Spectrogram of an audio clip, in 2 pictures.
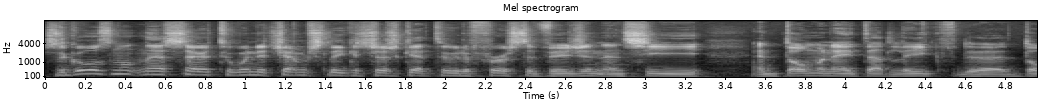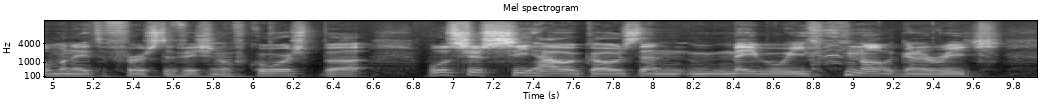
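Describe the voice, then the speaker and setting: With a Dutch accent, a man speaks at a very fast pace and a fairly low pitch. His pitch variation is ordinary and his loudness very even. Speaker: gaming YouTuber. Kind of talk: gameplay commentary. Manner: casual, rambling with fillers.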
